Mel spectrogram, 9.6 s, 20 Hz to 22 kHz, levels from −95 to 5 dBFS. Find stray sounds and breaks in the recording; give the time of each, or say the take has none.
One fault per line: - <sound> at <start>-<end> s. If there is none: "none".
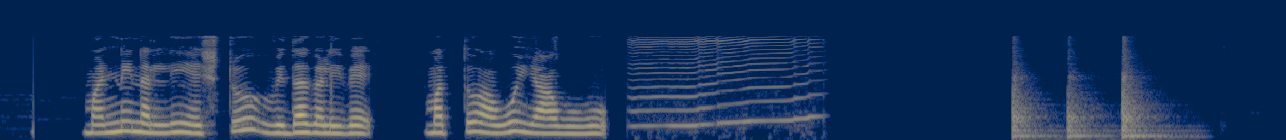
- squeak at 4.7-6.2 s
- thud at 7.6-9.1 s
